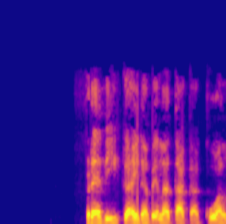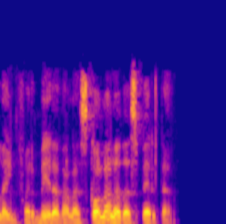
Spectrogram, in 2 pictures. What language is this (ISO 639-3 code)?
cat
